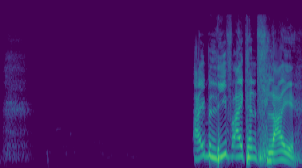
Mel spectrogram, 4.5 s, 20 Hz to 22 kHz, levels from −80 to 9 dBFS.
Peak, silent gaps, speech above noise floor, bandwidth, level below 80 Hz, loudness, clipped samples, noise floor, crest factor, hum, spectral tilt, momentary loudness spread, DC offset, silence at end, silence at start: -6 dBFS; none; 58 dB; 16 kHz; -68 dBFS; -22 LUFS; under 0.1%; -80 dBFS; 20 dB; none; -5.5 dB/octave; 6 LU; under 0.1%; 0 s; 2.9 s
